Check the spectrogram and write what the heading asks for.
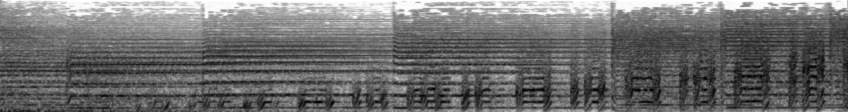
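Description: Dark techno/EBM industrial electronic track: sustained synthesizer chords with a line of short, quick repeated synth stabs over a driving low pulse.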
